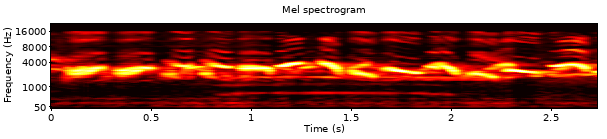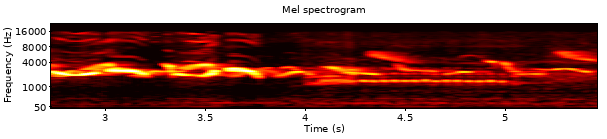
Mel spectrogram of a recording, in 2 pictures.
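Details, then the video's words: A Chinese hwamei sings well, giving a rich, fast run of varied whistled phrases slurred up and down, ending in quick repeated notes; no other sounds stand out. "Họa mi hót hét tốt"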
